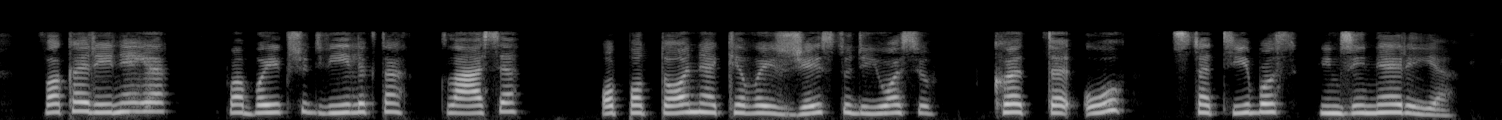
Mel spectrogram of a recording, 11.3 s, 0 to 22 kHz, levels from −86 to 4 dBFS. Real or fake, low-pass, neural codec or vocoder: fake; 7.2 kHz; codec, 16 kHz, 1 kbps, X-Codec, WavLM features, trained on Multilingual LibriSpeech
